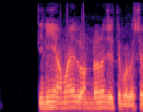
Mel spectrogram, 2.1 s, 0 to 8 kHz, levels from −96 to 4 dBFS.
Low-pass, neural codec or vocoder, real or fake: 7.2 kHz; none; real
